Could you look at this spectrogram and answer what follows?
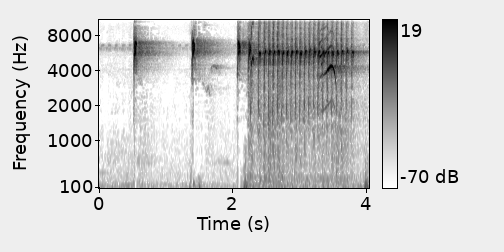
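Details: Crimson sunbird song recorded as a master track for training cage birds: two thin ticks a second apart, then a third launching a rapid, even, high-pitched buzzing trill lasting about two seconds.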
